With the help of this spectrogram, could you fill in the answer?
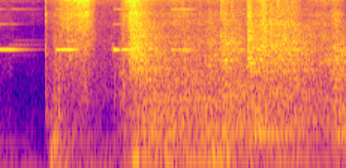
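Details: HWH hydraulic leveling jacks retracting on an RV: hydraulic hum with sharp pops as return springs drag over lower mounting bolts, on the side not yet fitted with plastic cutting-board spacers.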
